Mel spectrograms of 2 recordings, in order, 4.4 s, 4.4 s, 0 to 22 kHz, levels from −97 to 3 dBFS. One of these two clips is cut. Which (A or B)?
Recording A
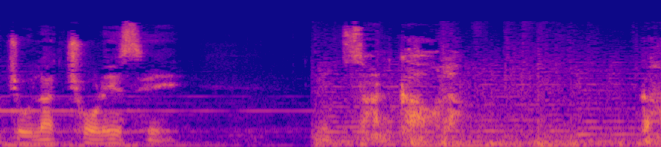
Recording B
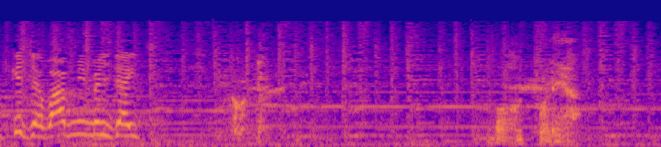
B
